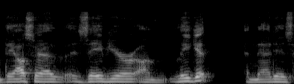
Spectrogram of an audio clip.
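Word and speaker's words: Legette: Um they also have Xavier um liget and that is how you pronounce it. It's not leg.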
